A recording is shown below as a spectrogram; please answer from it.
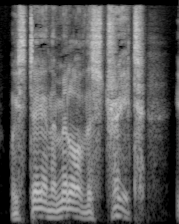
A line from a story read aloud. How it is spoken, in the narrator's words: he said hoarsely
